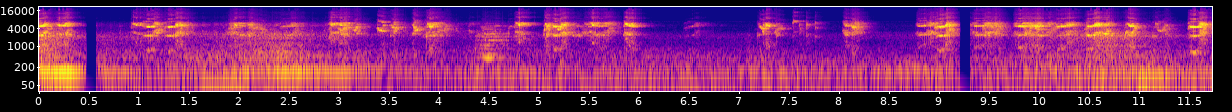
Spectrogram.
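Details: Kept lovebird producing a long ngekek chatter: continuous streams of high, rasping squawks and chirps in quick succession, with a few short lulls and a low background hum.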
